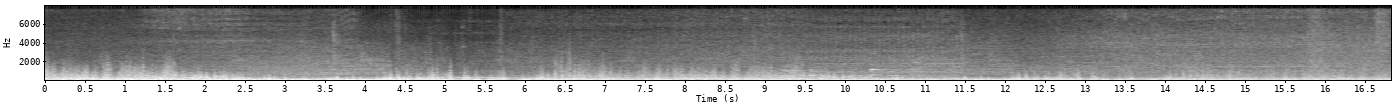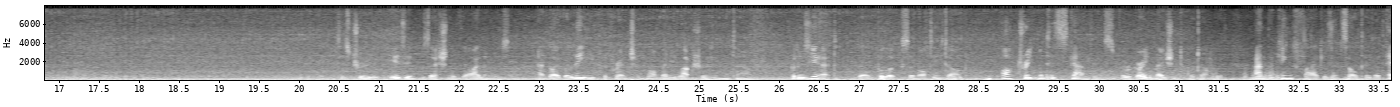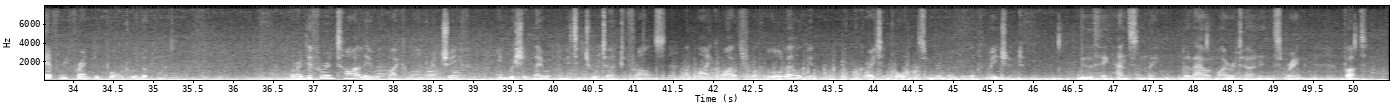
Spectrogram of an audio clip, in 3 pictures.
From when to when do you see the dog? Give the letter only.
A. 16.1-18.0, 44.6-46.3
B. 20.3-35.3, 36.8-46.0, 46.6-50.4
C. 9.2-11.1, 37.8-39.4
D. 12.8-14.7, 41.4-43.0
C.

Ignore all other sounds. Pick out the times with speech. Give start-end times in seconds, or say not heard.
20.3-35.3, 36.8-46.0, 46.6-50.4.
